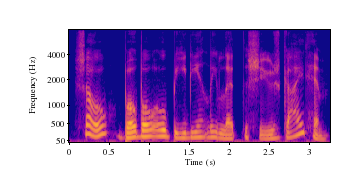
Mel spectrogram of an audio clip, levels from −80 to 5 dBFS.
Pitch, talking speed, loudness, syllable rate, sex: 145 Hz, 145 wpm, -19 LUFS, 4.2 syllables/s, male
